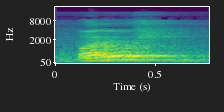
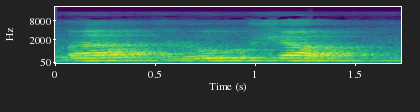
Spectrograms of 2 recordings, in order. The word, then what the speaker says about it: परुष: है वह कैसा है, परुष यानी कठोर। देखिए परुष, कुछ लोग समझ रहे होंगे पहले कि सब पुरुष बोलना चाहिए, परुष क्या होता है। संस्कृत में परुष इस शब्द का अर्थ कठोर, और उद्दाम जिसे बांधना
